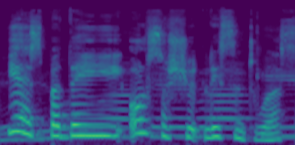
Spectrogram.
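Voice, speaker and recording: An actress playing an earnest, idealistic young person answering directly in a radio play. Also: female voice, high-pitched, big pitch swings, normal speed, music in the background.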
